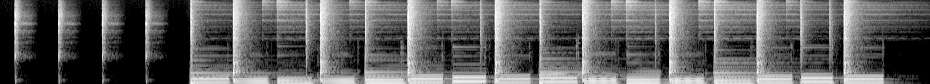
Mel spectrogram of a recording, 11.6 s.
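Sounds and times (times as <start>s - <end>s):
jazz music: 2.4s - 11.0s.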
